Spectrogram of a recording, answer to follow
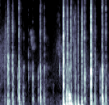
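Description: Typing on a computer keyboard: a run of irregular keystroke clicks, with a quicker, louder burst of keystrokes a little past the middle.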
